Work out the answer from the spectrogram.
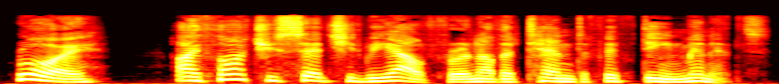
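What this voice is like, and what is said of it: Frosty New England accent. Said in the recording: “frosty New England accent”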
